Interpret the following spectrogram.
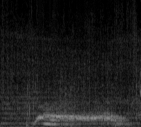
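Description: A held, slightly wavering tone of several pitches from a horror film's soundtrack, starting about half a second in and fading near the end.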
